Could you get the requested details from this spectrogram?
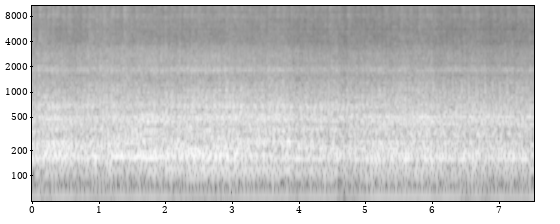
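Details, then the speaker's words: Engine with two carburetors after a cold start: even, steady idle with smooth exhaust pulse, no misfires, hunting or knocking, now running on both carbs after the right carb had seemed unused. "yeah running good running on both carbs that sounds so good"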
